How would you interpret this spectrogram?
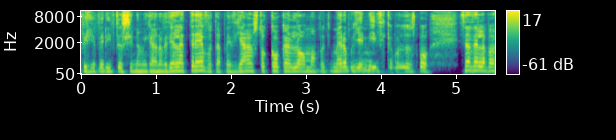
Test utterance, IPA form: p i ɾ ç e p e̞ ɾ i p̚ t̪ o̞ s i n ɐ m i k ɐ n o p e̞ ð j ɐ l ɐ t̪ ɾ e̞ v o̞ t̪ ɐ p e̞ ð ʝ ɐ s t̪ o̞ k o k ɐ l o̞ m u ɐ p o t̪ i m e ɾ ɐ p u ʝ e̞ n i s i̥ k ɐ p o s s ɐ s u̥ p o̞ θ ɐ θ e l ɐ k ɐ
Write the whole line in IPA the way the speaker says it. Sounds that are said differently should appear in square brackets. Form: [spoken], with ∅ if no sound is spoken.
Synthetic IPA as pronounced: p i ɾ ç e p e̞ ɾ i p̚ t̪ o̞ s i n ɐ m i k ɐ n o p e̞ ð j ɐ l ɐ t̪ ɾ e̞ v o̞ t̪ ɐ p e̞ ð ʝ ɐ s t̪ o̞ k o k ɐ l o̞ m u ɐ p o t̪ i m e ɾ ɐ p u ʝ e̞ n i [θ] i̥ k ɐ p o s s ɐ s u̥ p o̞ θ ɐ θ e l ɐ [p] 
